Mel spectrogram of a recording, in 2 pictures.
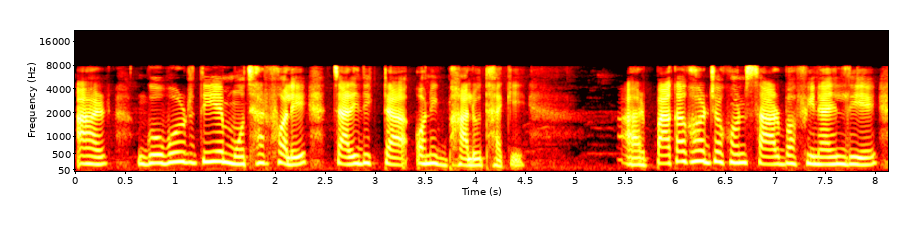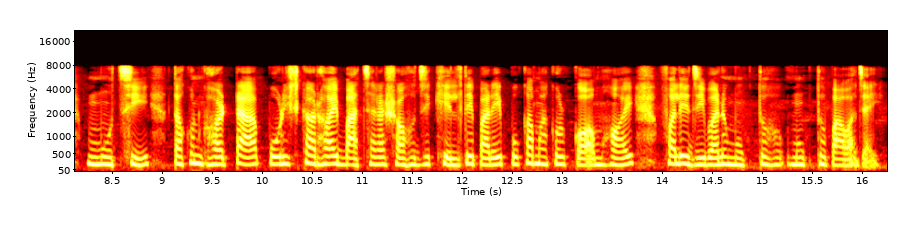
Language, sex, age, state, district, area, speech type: Bengali, female, 18-30, West Bengal, South 24 Parganas, rural, spontaneous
